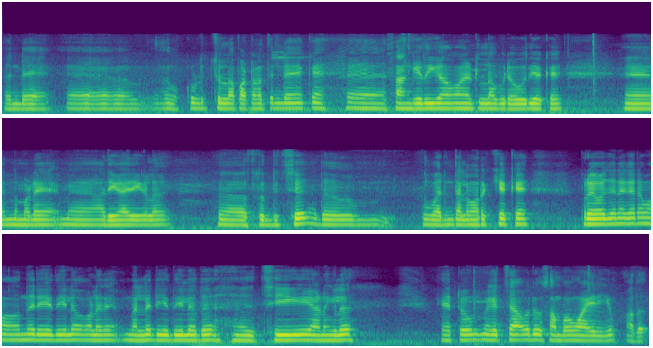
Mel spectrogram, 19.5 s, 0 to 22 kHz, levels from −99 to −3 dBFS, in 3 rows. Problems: low volume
